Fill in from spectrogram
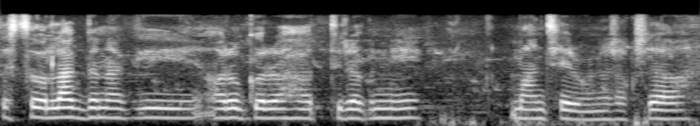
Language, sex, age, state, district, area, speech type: Nepali, male, 18-30, West Bengal, Alipurduar, urban, spontaneous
